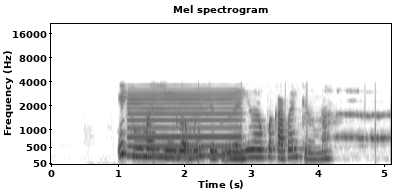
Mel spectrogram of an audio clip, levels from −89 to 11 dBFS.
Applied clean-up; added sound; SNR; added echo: none; Wind instrument, woodwind instrument; 5 dB; none.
